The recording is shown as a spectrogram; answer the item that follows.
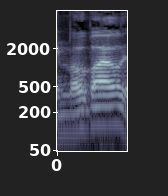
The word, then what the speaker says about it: mobile: You can say mobile as well for your mobile phone. This is something that students tend to pronounce wrong. – Mobile. – We'd say, yeah, my mobile.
